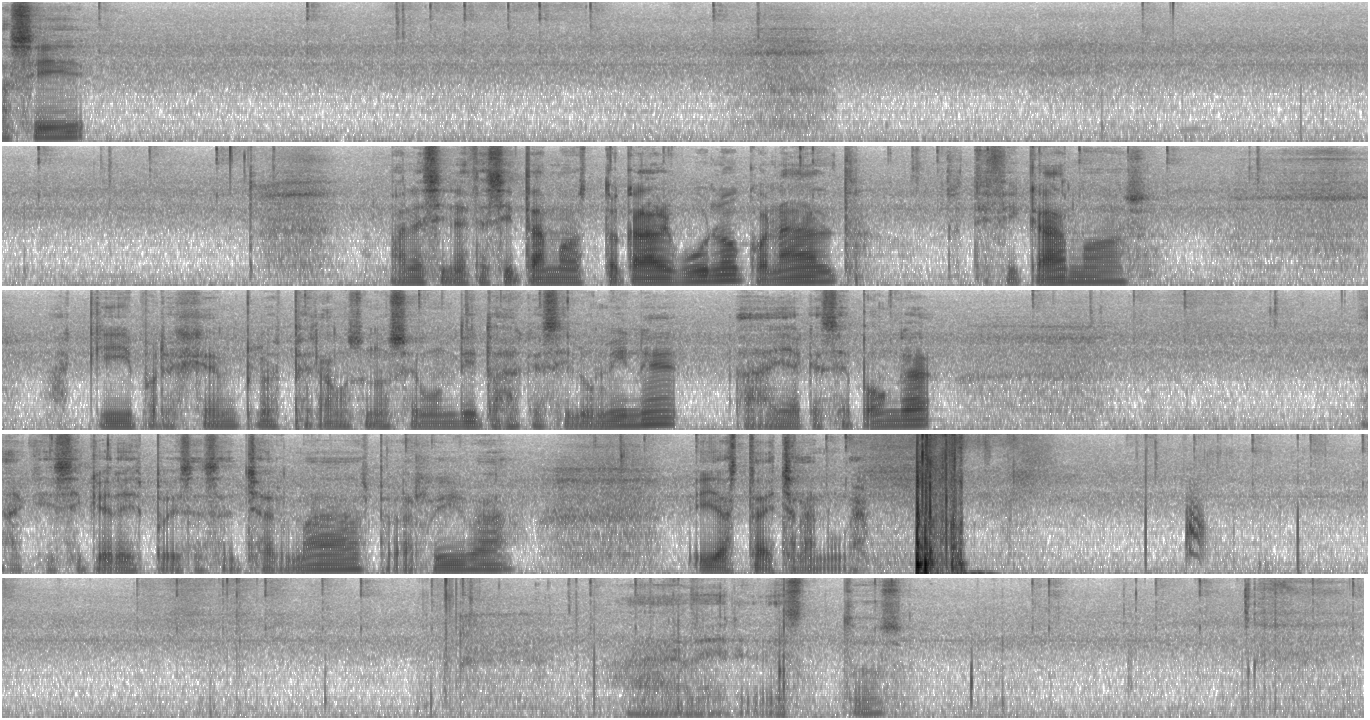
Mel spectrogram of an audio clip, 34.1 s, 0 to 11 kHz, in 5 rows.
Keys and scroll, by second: 2.0 space, 7.3 space, 11.4 space, 16.0 space, 19.1 space, 23.6 space, 24.4 v, 26.2 space, 30.1 space, 32.9 space.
